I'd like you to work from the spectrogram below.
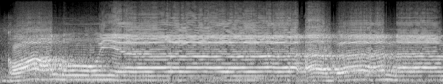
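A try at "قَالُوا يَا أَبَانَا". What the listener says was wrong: Panjang itu belum sampai 4 harokat, belum sampai 5 harokat.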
